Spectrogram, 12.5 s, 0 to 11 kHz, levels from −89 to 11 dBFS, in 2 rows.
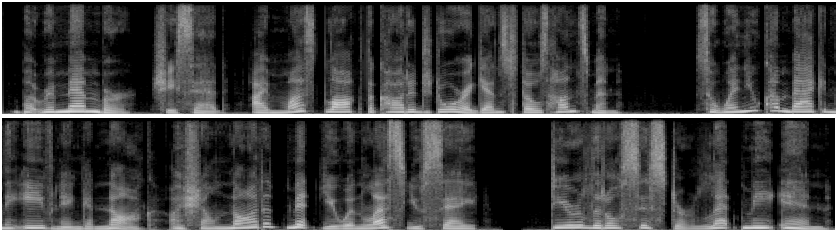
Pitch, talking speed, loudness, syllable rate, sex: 200 Hz, 180 wpm, -18 LUFS, 4.6 syllables/s, female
